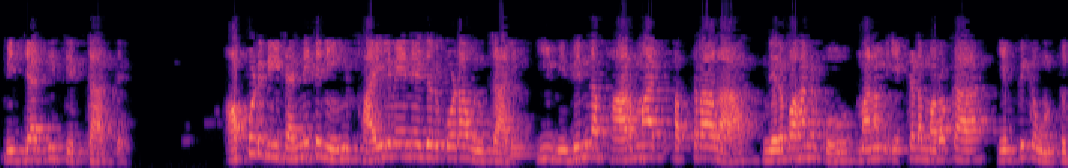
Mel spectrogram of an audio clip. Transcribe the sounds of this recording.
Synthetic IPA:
ʋid̪jaːɾd̪ʱisid̪ʱːaːɾt̪ | ɐ̰pːuɽuʋiːʈɐnːiʈinipʰɐjlmeːneːd͡ʒɐɾkuːɽaːuɲt͡ʃaːliiːʋibʱinːɐpʰaːɾmaːʈpɐt̪ɾaːlɐniɾʋɐɦɐnɐkumɐnɐmikːɐɽɐmɐɾɔkɐempikɐuɳʈun

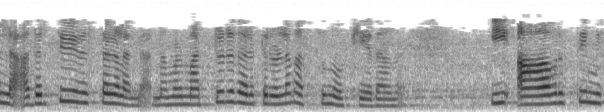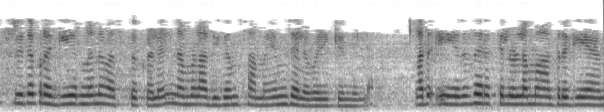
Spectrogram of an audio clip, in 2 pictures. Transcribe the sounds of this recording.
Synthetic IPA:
ɐlːɐ̰ʔɐ̰ðɨrt̪ːiʋjɐʋɐst̪ʰɐɣɐɭɐlːɐ̰nɐmːɐɭmɐtːo̞ɾut̪ʰɐɾɐt̪ːiluɭːɐʋɐst̪uno̞ːkːijɐðaːɳɨ̰ | iːaːʋrɨt̪ːimisriðɐprɐɣiːrɳɐnɐʋɐst̪uɣɐɭilnɐmːɐɭɐd̪ʱiɣɐmsɐmɐjɐmt͡ɕelɐʋɐɻikʲːunːilːɐ̰ | ɐðɨʔe̞ːðɨt̪ʰɐɾɐt̪ːiluɭːɐmaːd̪rɐɣɐjaːɳɨ

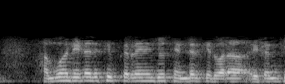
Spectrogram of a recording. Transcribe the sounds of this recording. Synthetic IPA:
hɐmʋoɦɖeːʈaɾɪsiːʋkɐɾːɐɦeɦɛ̃d͡ʒoːsẽːɳʈəɾked̪ʋaːɾaɪʈənk

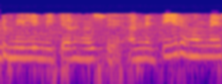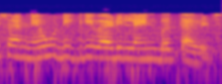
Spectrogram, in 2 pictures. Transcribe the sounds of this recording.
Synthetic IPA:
ɖʱmilimiʈəɾɦəʃḛə̰net̪iɾɦəmːeʃaneʋũɖiɡɾiʋaɽilainbət̪aʋḛt͡ʃʰe̥

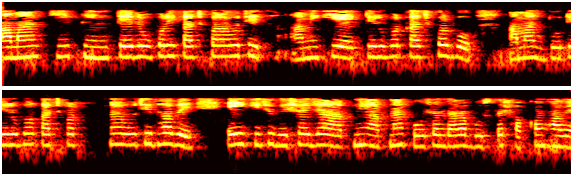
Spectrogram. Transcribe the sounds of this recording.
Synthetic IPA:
amaɾkit̪inʈeɾupoɾikad͡ʑkɔɾaut͡ɕit̪amikiek̚ʈiɾupoɾkad͡ʑkoɾboamaɾd̪uʈiɾupoɾkad͡ʑkɔ | aut͡ɕit̪ɦɔbeejkit͡ɕʰubiʃɔed͡ʑaapniapnaɾpowʃald̪aɾabud͡ʑʱt̪eʃɔkʰːomɦɔben

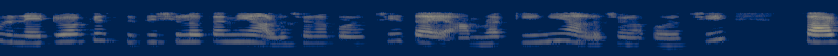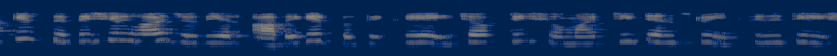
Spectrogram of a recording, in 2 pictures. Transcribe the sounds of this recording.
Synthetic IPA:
neʈwaɾkeɾst̪ʰit̪iʃilot̪aniealot͡ɕonakoɾet͡ɕʰit̪ajamɾakiniealot͡ɕonakoɾet͡ɕʰi | saɾkiɾst̪ʰit̪iʃilɦɔed͡ʑod̪ieɾabeɡeɾpɾot̪ikɾieeʃɔb̚ʈiʃɔmɔeʈiʈensʈuinfiniʈiiʃ

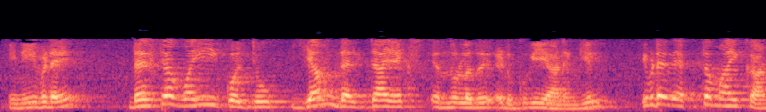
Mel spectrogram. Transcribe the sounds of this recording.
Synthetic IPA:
iniːʋiɽe̞ | ɖe̞ltːɐʋɐjikːoltːuemɖe̞ltːɐekse̞nːuɭːɐðɨʔe̞ɽukːuɣɐjaːɳe̞ŋɡiliʋiɽe̞ʋjek̚t̪ɐmaːjikaːɳ

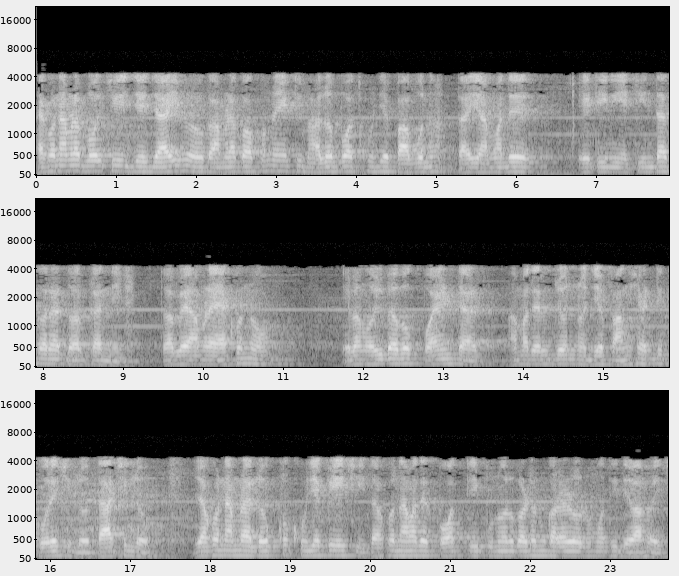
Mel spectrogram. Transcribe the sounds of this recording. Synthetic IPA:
ɛkʰonamɾabolt͡ɕʰid͡ʑed͡ʑajɦokamɾakɔkʰonoek̚ʈibʱalopɔt̪kʰũd͡ʑepabonat̪ajamad̪eɾ | eʈinijet͡ɕint̪akɔɾaɾd̪ɔɾkaɾnej | t̪ɔbeamɾaɛkʰono | eboŋobʱibʱabok̚pɔeɳʈaɾa̰mad̪eɾd͡ʑonːod͡ʑefaŋʃanʈikoɾet͡ɕʰilot̪at͡ɕʰilo | d͡ʑɔkʰonamɾalokʰːokʰũd͡ʑepejet͡ɕʰit̪ɔkʰonamad̪eɾpɔt̪ʈipunoɾɡɔʈʰonkɔɾaɾonumot̪id̪eoaɦojet͡ɕʰe

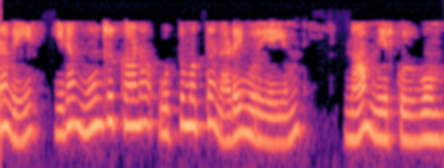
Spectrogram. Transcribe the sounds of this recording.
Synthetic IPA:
ɐʋeːɪɽɐmːuːndrɯkːaːnɐʔɔt̪ːɯmɔt̪ːɐnɐɽɐɪmɯrɐjɐjɯm | naːmːeːrkɔɭʋoːm

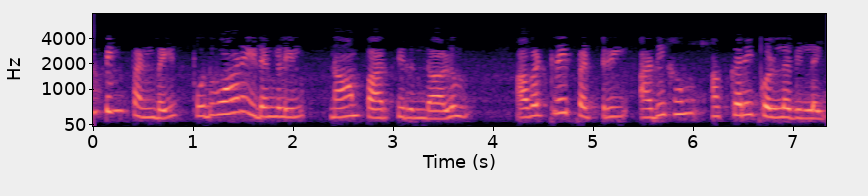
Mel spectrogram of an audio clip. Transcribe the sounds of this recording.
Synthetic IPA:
aʈɪŋɡpɐɳbɐɪpɔðɯʋaːnɐɪɽɐŋɡɐɭɪl | naːmpaːɾt̪ɪɾɯnd̪aːlɯm | ʔɐʋɐʈrɐɪpːɐʈriʔɐðɪɣɐmɐkːɐɾɐɪkːɔɭːɐʋɪlːɐɪ

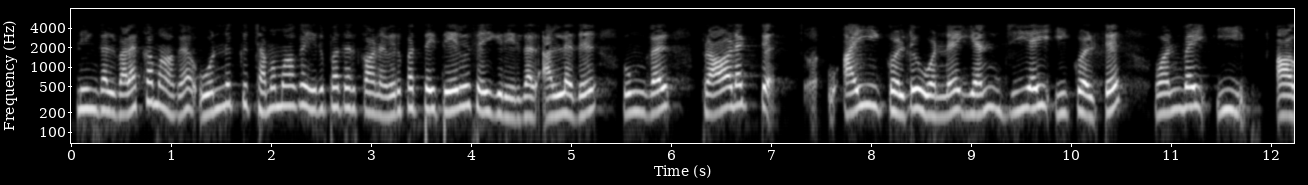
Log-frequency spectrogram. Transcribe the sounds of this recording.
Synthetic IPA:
niːŋɡɐɭʋɐɻɐkːɐmaːɣɐʔɔnːɯkːɯt͡ʃːɐmɐmaːɣɐɪɾɯpːɐðɐrkaːnɐʋɪɾɯpːɐt̪ːɐɪt̪ːeːɾʋɯsɛjɣɪriːɾɣɐɭʔɐ̰lːɐðɯʊŋɡɐɭpɪɾaːɽɐk̚ʈ | ɐɪikːɔɭʈɯɔnːɯɛnd͡ʒiɐɪikːɔlʈɯ | ʋɐnbɐɪi | ʔaː

